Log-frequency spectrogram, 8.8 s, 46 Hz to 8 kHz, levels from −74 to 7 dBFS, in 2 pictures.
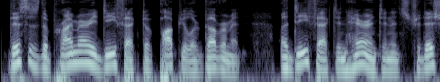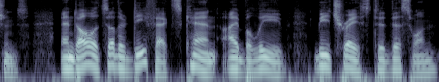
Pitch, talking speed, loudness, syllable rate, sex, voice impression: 110 Hz, 185 wpm, -19 LUFS, 5.8 syllables/s, male, very masculine, very adult-like, middle-aged, very thick, tensed, slightly powerful, bright, slightly soft, slightly clear, very fluent, very cool, very intellectual, refreshing, sincere, very calm, friendly, reassuring, slightly unique, elegant, slightly wild, slightly sweet, slightly lively, very kind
